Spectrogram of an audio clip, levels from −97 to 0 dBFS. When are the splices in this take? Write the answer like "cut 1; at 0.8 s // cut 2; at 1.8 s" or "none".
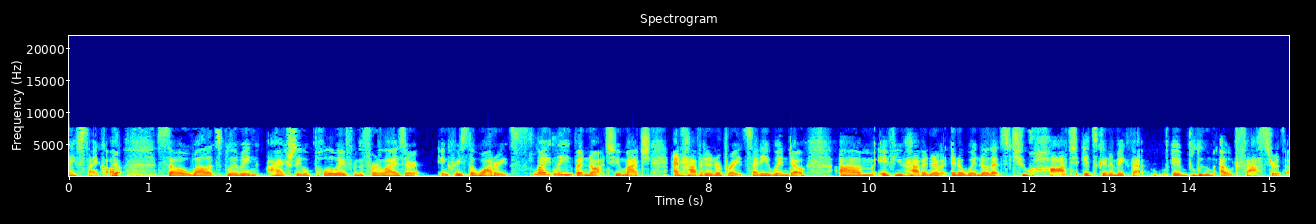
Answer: none

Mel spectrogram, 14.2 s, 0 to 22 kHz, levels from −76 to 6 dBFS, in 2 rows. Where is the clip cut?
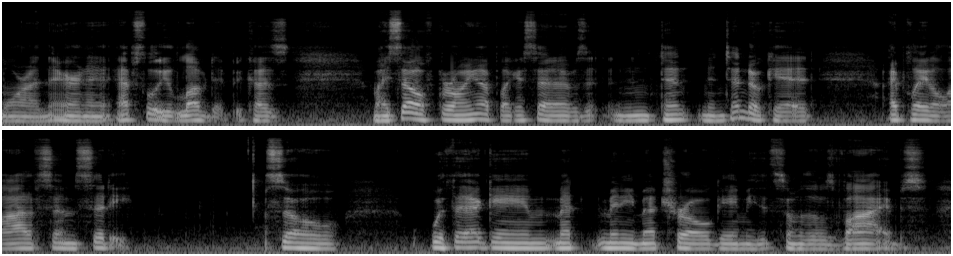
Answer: none

